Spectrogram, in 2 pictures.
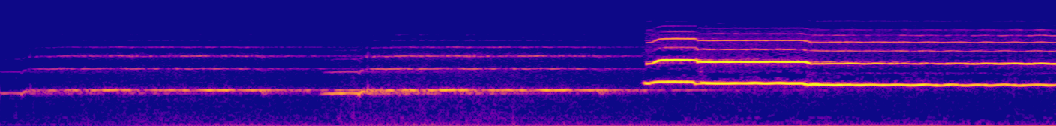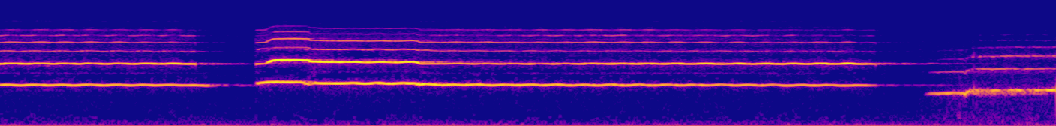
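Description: Music: a high wind-instrument melody of long held notes opening a song. A lower note sounds for about four seconds, then a louder, higher note is held for about four seconds, breaks briefly, is held again for about four seconds, and drops back to the lower note near the end.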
